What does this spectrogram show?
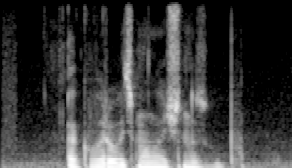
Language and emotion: Russian, neutral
